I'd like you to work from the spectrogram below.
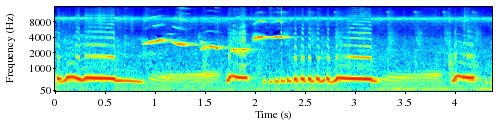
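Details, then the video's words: African collared dove in full voice, meant to set local doves calling: a sustained coo, then a brief note, a rolling trill and a long falling coo, while small birds whistle and chirp in the background. "suara burung puter gacor,merangsang burung puter lokal ikut gacor"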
